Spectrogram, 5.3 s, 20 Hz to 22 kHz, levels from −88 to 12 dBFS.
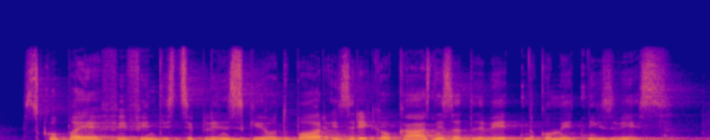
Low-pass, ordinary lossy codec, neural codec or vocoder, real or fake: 14.4 kHz; none; none; real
